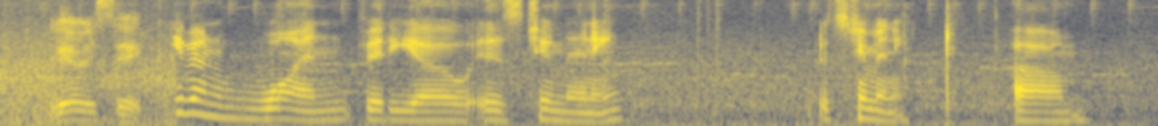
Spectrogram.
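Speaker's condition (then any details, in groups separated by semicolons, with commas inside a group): No condition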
